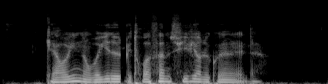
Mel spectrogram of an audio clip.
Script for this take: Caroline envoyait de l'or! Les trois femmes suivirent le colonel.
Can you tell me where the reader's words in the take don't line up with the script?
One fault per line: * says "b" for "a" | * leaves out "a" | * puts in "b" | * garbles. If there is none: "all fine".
* leaves out "l'or"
